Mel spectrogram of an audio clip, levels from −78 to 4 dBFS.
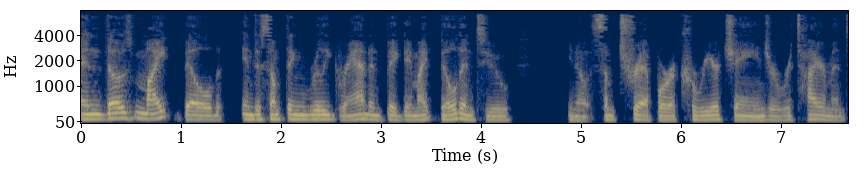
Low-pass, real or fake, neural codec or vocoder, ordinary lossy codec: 7.2 kHz; fake; codec, 16 kHz, 0.4 kbps, LongCat-Audio-Codec; MP3, 32 kbps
